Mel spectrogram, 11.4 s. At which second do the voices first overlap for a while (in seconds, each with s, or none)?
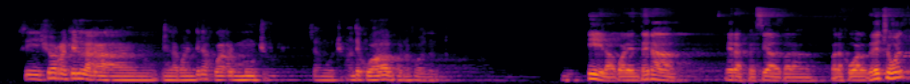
none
